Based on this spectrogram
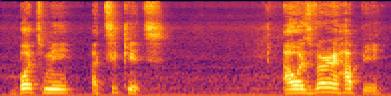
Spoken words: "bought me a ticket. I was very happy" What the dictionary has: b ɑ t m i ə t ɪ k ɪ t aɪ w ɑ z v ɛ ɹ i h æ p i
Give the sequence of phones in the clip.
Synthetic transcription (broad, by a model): b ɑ t m i ə t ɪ k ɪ t aɪ w ɑ z v ɛ ɹ i h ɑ p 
